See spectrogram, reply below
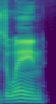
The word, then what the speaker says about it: Dwain: And when I tell them, I'm like, my middle name's Dwain, I'm like, try and spell it.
